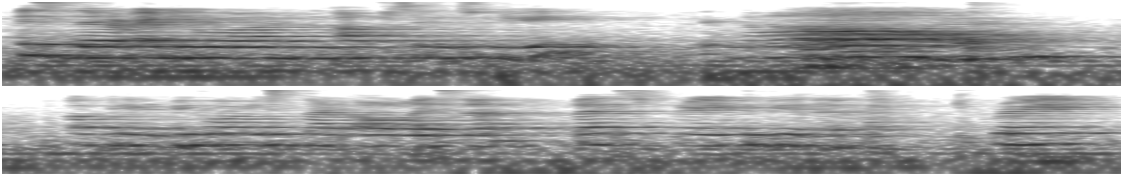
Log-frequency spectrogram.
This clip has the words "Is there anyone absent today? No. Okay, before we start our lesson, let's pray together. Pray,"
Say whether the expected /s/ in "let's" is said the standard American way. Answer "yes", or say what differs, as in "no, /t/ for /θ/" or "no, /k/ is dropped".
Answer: yes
